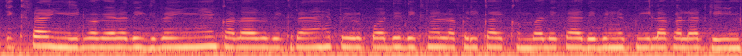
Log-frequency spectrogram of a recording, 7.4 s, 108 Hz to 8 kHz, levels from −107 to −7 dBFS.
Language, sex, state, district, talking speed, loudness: Hindi, female, Bihar, Bhagalpur, 225 wpm, -24 LUFS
